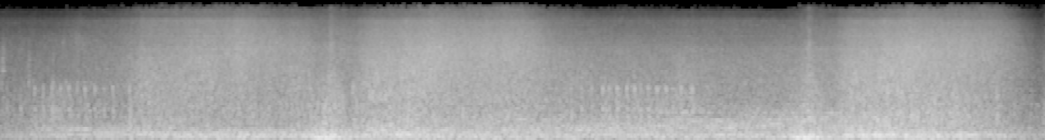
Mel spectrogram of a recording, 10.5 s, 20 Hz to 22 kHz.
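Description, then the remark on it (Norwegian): Rough sea surf roars continuously with gusting wind in a strong storm, loud, as waves surge and break in broad swells roughly every few seconds. No one speaks. “Det er 2. oktober 1904, og det er eh, kraftig storm.”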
